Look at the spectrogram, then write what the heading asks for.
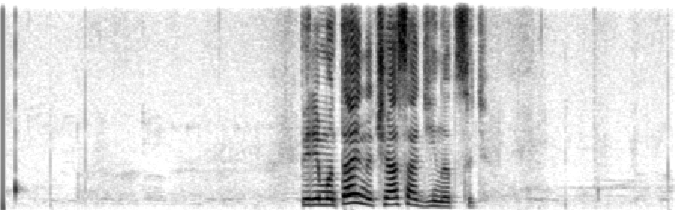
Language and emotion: Russian, neutral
